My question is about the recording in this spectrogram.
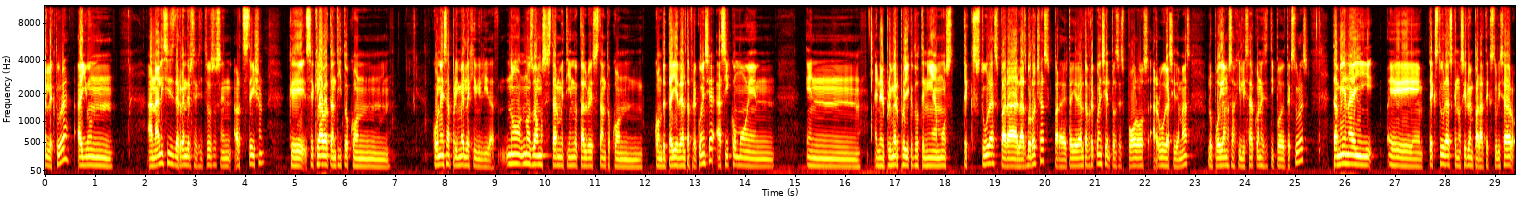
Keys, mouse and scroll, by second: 0.6 scroll up 2, 0.8-1.4 scroll down 3, 4.1-5.1 middle drag, 5.1 click, 13.9-15.6 scroll down 1, 16.4 click, 16.7-19.3 scroll down 1.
